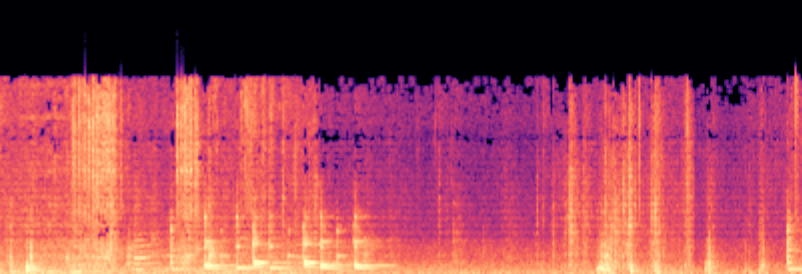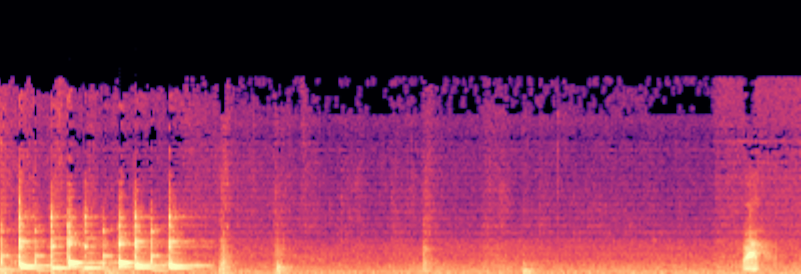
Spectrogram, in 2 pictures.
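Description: A telephone ringtone plays in a melodic electronic pattern, two clear bursts of repeated ringing separated by a pause, with brief voice sounds and clatter around it indoors.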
